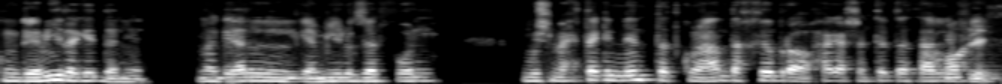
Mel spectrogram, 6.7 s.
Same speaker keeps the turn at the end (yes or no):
no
